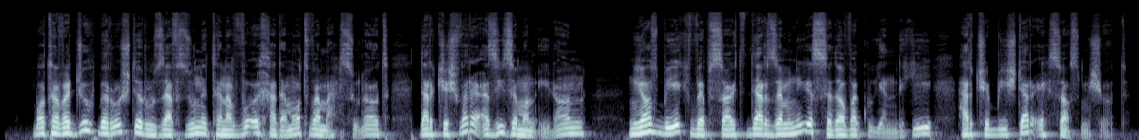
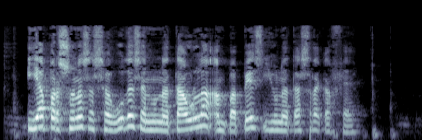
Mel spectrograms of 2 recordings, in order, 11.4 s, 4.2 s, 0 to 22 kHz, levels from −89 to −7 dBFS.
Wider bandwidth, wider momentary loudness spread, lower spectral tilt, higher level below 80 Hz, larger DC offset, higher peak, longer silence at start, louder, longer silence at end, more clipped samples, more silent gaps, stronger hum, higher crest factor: first, 16 kHz vs 11.5 kHz; second, 9 LU vs 14 LU; first, -7 dB/octave vs -2.5 dB/octave; first, -52 dBFS vs -62 dBFS; neither; second, -6 dBFS vs 0 dBFS; about the same, 0.35 s vs 0.3 s; second, -24 LUFS vs -18 LUFS; second, 0.3 s vs 0.65 s; neither; neither; neither; about the same, 16 dB vs 20 dB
